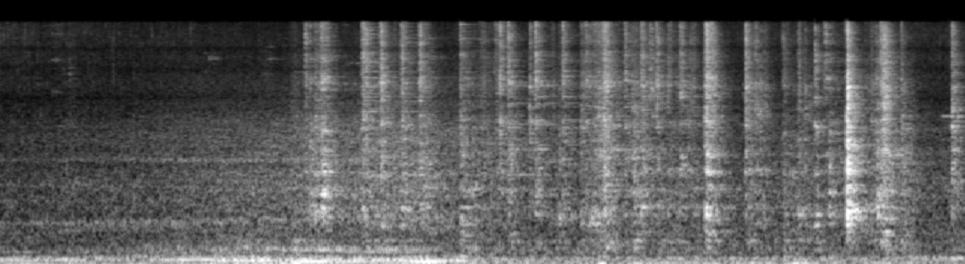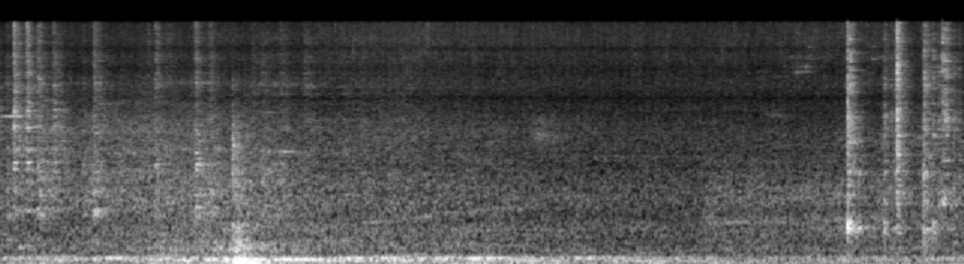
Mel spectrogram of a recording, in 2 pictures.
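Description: Thick onion-tomato masala paste frying in a stainless steel pan, spluttering with irregular pops and crackles over a low steady hum, the oil starting to separate from the masala. The pops come thickest in the middle, die down, and pick up again near the end.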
